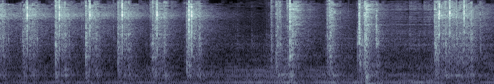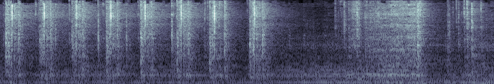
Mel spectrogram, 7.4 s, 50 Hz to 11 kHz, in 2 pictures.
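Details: Green 1960s Smith Corona Electra 120 electric typewriter, switched on and typing demo with tab set: crisp, even key strikes at a steady pace with short pauses over a soft motor hum; normal typing operation, types cleanly.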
